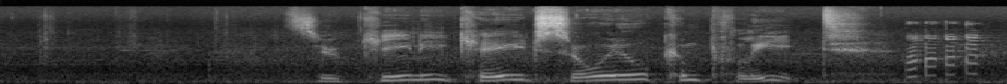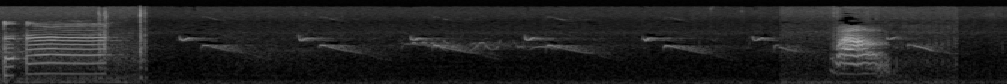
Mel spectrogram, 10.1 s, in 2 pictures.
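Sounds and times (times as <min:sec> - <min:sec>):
songbird calling: 0:04.4 - 0:09.9.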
